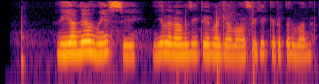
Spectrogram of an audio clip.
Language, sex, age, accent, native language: Uzbek, female, 19-29, Andijon, Uzbek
